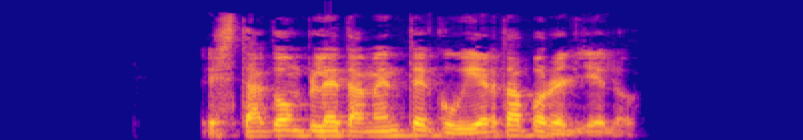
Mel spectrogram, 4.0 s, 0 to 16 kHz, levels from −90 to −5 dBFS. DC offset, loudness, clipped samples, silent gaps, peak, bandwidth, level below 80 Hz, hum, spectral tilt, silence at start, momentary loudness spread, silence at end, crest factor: under 0.1%; -16 LUFS; under 0.1%; none; 0 dBFS; 11.5 kHz; -58 dBFS; none; -4 dB/octave; 1 s; 9 LU; 0.85 s; 18 dB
